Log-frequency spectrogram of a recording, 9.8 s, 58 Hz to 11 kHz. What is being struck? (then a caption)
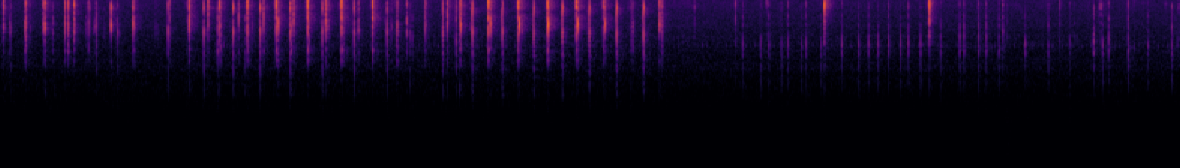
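Plastic game remote in a silicone sleeve. A hollow blue plastic Wii remote in a clear silicone sleeve has its side buttons repeatedly clicked with a thumb. About 44 short, dry, bright clicks come in a dense, fast run for the first five and a half seconds. After a brief pause they continue as quieter, sparser clicks.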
